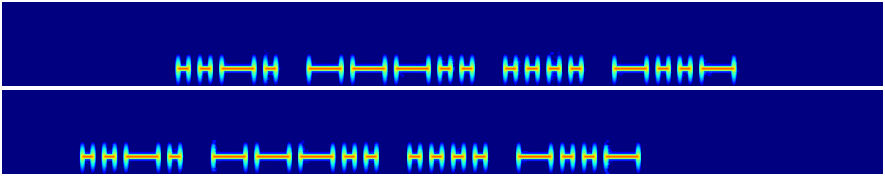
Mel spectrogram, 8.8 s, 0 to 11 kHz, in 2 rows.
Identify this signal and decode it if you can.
Morse code, heard as a keyed tone, about 22 wpm, 700 Hz. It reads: F8HX F8HX
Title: DXCC-100 Call Signs - 4 Characters - Repeated 2x - 22wpm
